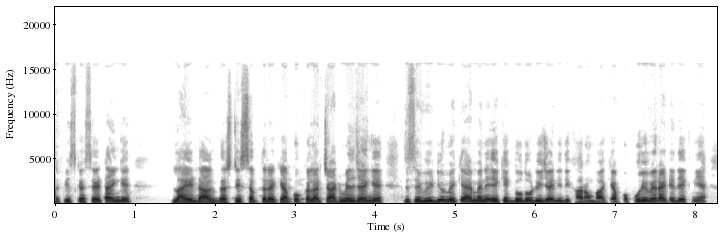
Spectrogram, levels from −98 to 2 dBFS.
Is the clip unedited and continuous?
yes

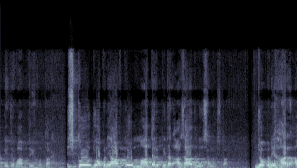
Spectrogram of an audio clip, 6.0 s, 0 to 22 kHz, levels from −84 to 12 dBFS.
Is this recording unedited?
no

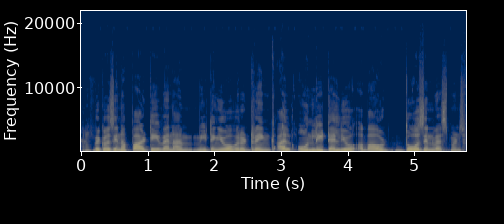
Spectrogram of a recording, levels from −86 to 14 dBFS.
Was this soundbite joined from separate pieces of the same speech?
no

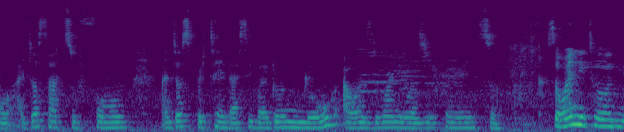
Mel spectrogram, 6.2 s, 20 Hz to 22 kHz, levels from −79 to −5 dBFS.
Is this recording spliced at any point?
no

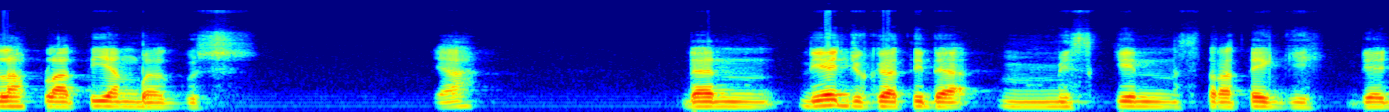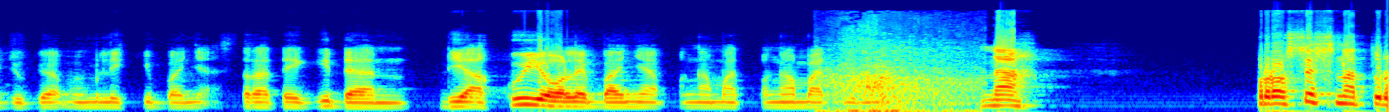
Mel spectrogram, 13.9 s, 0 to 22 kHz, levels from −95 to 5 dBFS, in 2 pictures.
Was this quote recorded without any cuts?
no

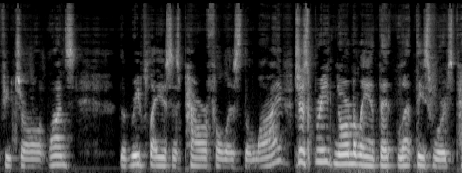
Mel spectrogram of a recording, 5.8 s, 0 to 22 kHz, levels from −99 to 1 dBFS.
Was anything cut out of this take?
yes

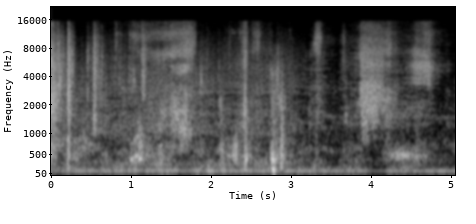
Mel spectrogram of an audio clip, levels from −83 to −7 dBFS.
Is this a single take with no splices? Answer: yes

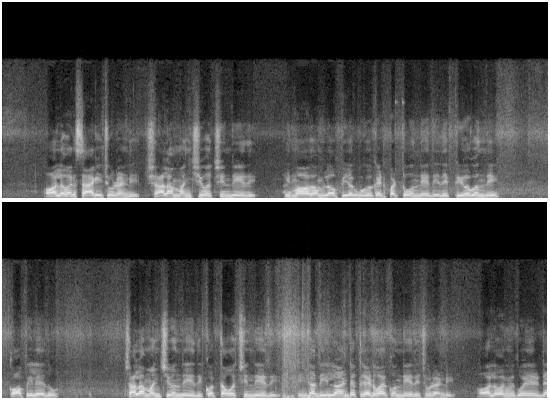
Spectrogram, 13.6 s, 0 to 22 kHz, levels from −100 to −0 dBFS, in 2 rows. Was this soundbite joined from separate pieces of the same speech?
yes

